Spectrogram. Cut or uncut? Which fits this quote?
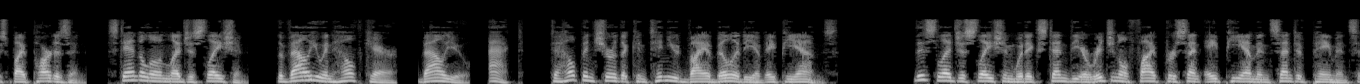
uncut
